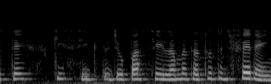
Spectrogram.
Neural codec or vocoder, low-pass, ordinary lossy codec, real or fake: none; 5.4 kHz; none; real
